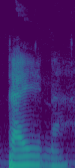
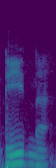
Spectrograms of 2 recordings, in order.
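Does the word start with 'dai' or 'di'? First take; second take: dai; di. First: The vowel after d is the diphthong 'ai'. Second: The vowel after d is a plain 'i'. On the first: The speaker calls it right. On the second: The speaker calls it wrong. "Jangan dina"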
